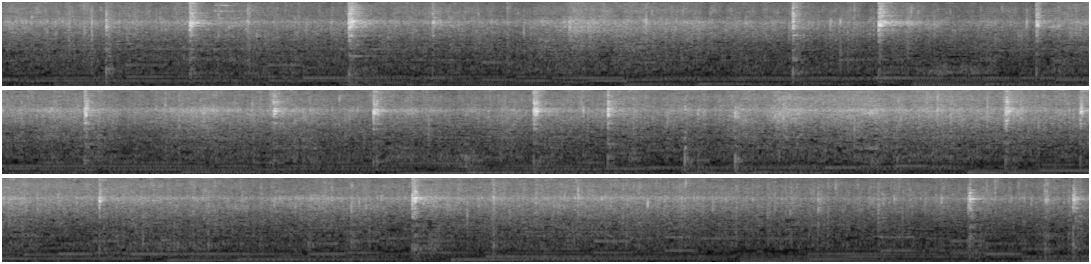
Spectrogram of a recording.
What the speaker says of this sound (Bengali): দিয়ে আরেকটু আমি নেড়ে নেব যতক্ষণ আদা রসুন বাটা কাঁচা গন্ধটা চলে যায়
